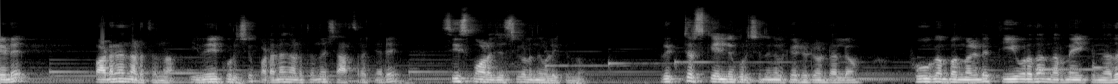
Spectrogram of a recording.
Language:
Malayalam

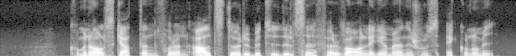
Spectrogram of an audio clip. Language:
Swedish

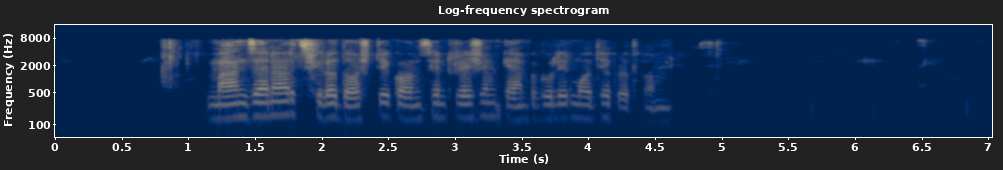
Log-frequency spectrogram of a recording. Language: Bangla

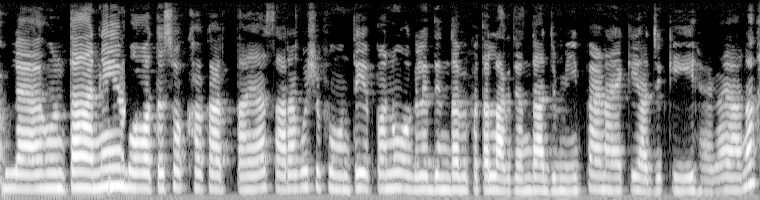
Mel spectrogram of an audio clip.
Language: Punjabi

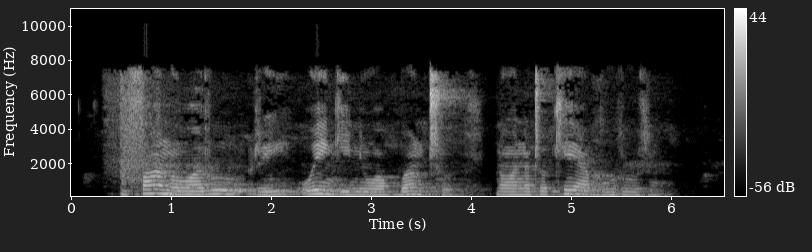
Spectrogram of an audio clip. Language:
Swahili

